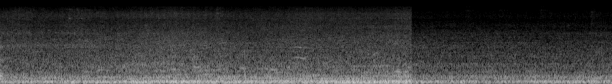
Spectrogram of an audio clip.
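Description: Motor scooters passing close by with a steady engine rumble and road noise; the higher hiss thins out about four seconds in.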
